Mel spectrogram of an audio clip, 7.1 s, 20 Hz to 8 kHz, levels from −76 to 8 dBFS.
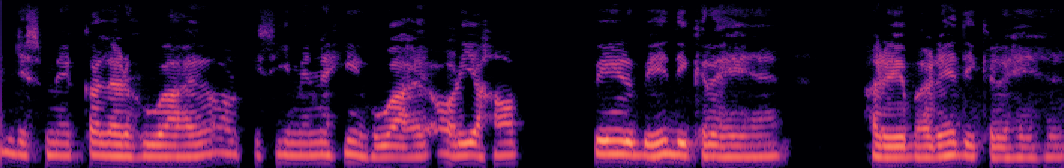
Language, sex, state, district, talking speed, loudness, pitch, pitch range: Hindi, male, Bihar, Muzaffarpur, 175 wpm, -19 LUFS, 165 Hz, 155-175 Hz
